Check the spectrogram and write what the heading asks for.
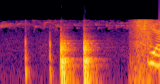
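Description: Knocking on the treehouse door: a few short knocks, the louder two close together about a second in.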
